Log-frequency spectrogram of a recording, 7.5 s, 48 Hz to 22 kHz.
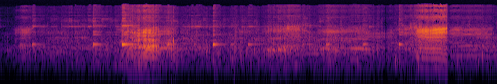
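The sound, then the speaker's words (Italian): A flock of sheep at a sheep farm in Semione with 140 head bleats repeatedly, several overlapping calls rising loud around two and nearly seven seconds, over a steady background murmur of other animals. “allevatore di pecore, ci sono 140 capi”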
